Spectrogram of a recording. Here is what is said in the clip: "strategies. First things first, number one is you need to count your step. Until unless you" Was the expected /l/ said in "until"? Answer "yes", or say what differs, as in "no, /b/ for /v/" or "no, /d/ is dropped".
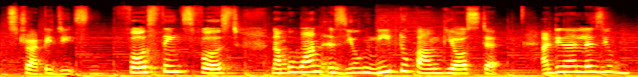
no, /n/ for /l/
